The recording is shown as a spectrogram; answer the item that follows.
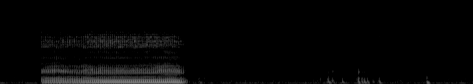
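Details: Bulldog asleep and snoring, the snores said to sound like farts; one long, buzzing, low rumbling snore of about one and a half seconds, then quiet with faint snuffles and clicks.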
